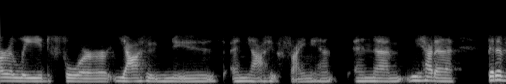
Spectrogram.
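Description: No technical faults can be heard in this speech.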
